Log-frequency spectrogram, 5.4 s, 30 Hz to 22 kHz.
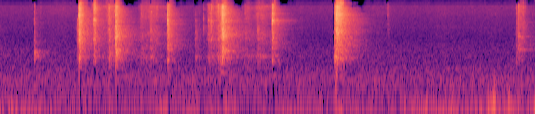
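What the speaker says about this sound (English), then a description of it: "after releasing the rounds that are in the magazine, you will need to retract the bolt to eject the last round" The bolt of an unissued Yugoslavian M59 SKS rifle is worked by hand, a series of sharp metallic clacks and snaps, loud and close, with a heavier clunk as it locks back.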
